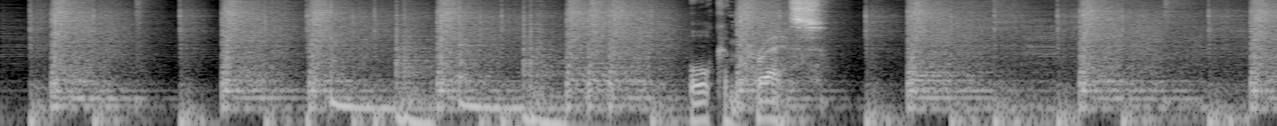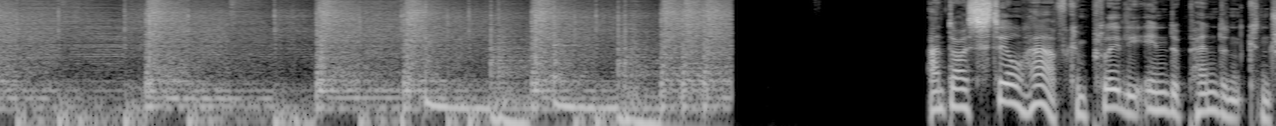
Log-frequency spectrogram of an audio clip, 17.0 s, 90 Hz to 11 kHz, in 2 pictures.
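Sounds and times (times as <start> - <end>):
drum kit playing a steady beat: 0.0 - 13.4.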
